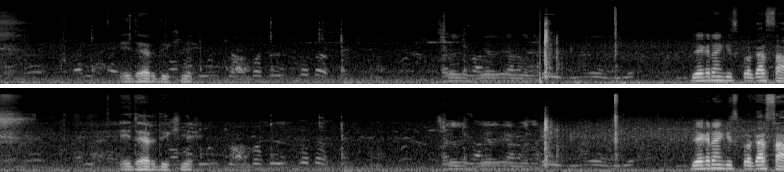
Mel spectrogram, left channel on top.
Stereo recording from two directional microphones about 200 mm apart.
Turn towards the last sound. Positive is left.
turn(degrees=0)  # may be behind; listen again after turning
